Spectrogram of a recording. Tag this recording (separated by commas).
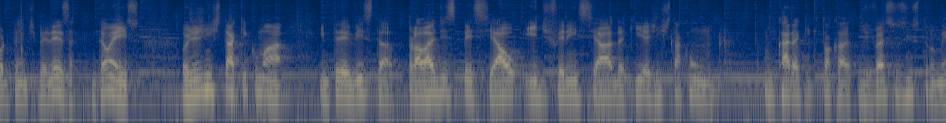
Music, Speech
